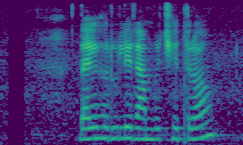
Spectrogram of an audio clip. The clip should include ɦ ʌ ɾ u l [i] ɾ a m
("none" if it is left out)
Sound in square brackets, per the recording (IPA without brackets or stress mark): e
